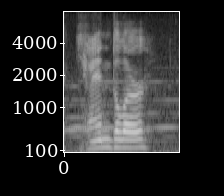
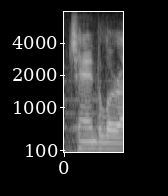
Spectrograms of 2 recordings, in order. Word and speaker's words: chandler: You find that there's also a carpenter, a candler. Chandler, actually, is the proper pronunciation.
